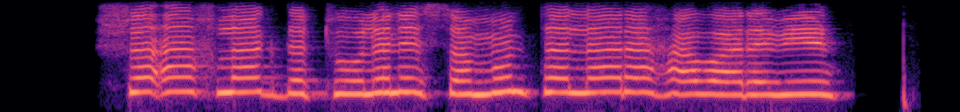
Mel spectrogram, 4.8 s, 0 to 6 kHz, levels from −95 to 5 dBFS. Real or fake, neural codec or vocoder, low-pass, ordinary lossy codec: real; none; 5.4 kHz; Opus, 24 kbps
